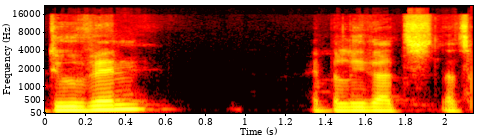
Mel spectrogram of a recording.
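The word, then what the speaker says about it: Duvin: they did with um this apparel brand called Duven.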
